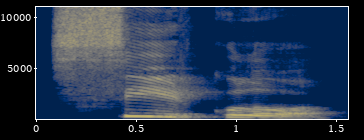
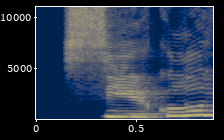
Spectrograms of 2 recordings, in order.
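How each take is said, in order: First: "círculo" spelled out slowly, syllable by syllable, falling at the end; slow dictation. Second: "círculo" at normal pace, leaning on "cír", rising at the end; stressed syllable shown. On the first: Teacher dictating a word to the class, slowly syllable by syllable. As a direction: dictate "círculo" slowly so students can write it. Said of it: "Primeira palavra". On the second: Teacher showing students the stressed syllable, rising tune. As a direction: point out the strong syllable in "círculo". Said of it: "Agora sim". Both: Shown as a demonstration.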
